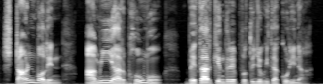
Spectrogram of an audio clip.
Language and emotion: Bengali, neutral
